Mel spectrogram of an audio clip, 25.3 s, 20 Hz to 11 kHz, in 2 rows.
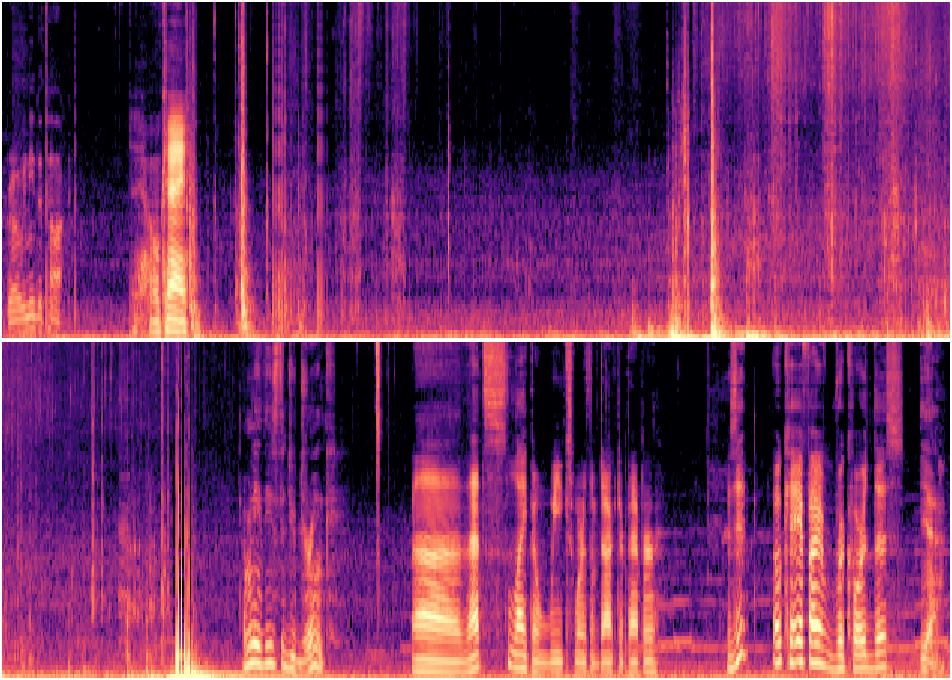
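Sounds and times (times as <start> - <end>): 
speech: 0.1 - 1.0, 1.7 - 3.3, 16.0 - 17.1, 18.1 - 21.5, 22.3 - 25.2
car door pulled open with clunks and shuffling: 2.3 - 4.2, 8.4 - 10.3
car door unlocking clicks and rattles: 2.4 - 4.4
solid thump: 8.4 - 10.4, 14.5 - 15.9.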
